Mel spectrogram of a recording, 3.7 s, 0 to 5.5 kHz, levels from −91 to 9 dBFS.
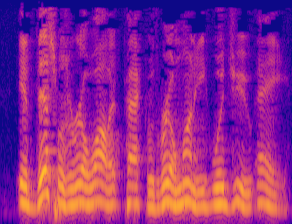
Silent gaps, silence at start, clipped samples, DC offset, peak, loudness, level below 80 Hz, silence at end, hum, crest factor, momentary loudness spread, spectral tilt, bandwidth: none; 0.25 s; under 0.1%; under 0.1%; 0 dBFS; -16 LUFS; -46 dBFS; 0.1 s; none; 16 dB; 7 LU; -10 dB/octave; 5.2 kHz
